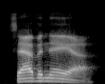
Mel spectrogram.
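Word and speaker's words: Savaiinaea: How do you pronounce his last name, Damon? Savanea.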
